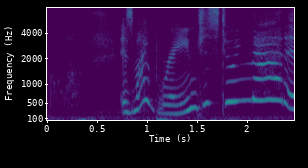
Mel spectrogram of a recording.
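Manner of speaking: high, slow, baffled question; retold bewilderment. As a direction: act out doubting your own brain. Acts out own bewildered reaction.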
